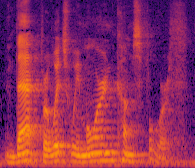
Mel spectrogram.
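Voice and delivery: ordinary delivery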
